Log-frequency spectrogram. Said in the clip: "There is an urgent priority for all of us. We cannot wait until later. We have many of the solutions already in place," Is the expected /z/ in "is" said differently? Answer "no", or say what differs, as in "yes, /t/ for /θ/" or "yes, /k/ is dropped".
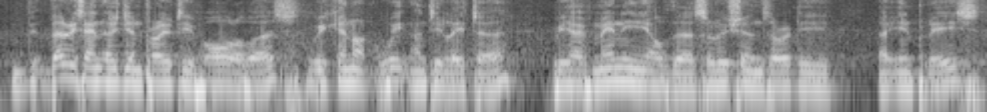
yes, /s/ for /z/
